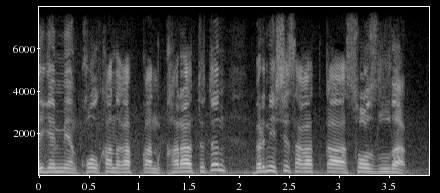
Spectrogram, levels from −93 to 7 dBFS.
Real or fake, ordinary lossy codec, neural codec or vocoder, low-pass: real; none; none; none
